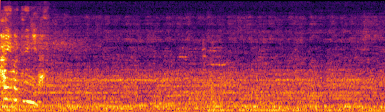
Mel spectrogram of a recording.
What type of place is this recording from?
bus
